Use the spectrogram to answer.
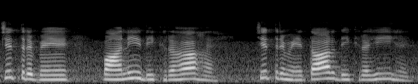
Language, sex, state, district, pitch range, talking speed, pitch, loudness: Hindi, female, Madhya Pradesh, Katni, 215-255 Hz, 170 wpm, 230 Hz, -16 LUFS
